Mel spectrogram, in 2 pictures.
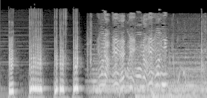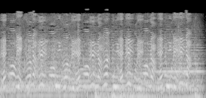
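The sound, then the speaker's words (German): Video game gibberish voices used in place of voiced dialogue: a few quick, separate syllable bursts, then a steady stream of high, bouncy nonsense chatter from several overlapping cartoonish voices, with no real words. “Denn wenn im Spiel gesprochen wird, dann hört sich das ungefähr so an.”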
